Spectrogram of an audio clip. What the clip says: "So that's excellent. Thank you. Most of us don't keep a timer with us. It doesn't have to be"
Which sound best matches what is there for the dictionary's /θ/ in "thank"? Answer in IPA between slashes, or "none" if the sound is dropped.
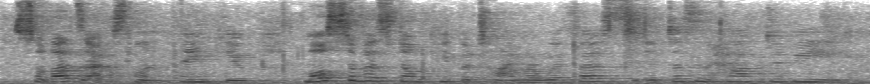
/θ/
